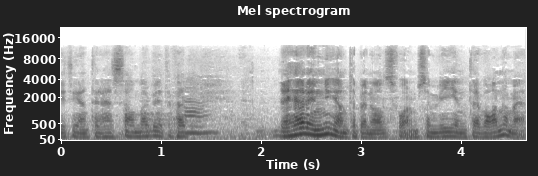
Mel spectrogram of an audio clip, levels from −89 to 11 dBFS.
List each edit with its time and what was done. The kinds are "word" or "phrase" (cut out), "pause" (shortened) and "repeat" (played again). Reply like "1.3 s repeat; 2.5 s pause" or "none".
none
